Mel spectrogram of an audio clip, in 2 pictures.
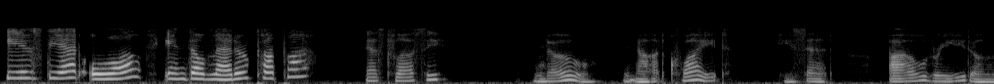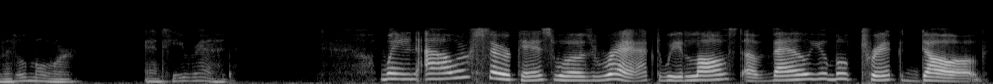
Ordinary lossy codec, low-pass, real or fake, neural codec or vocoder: Opus, 16 kbps; 5.4 kHz; fake; codec, 16 kHz, 4 kbps, FunCodec, trained on LibriTTS, 50 frames a second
